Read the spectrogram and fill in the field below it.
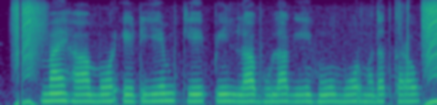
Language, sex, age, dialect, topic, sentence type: Chhattisgarhi, female, 25-30, Eastern, banking, statement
